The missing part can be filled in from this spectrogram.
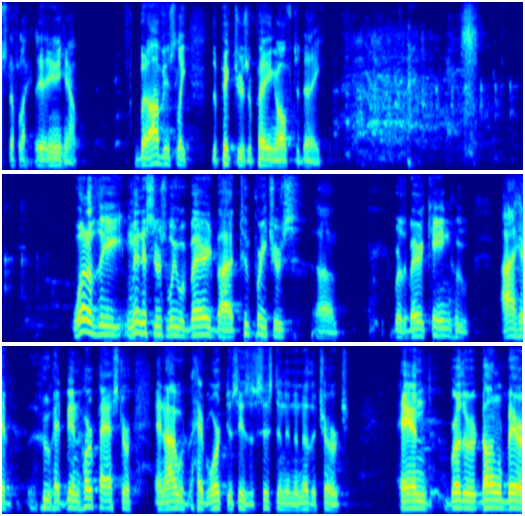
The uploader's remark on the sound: At Newark United Pentecostal Church.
